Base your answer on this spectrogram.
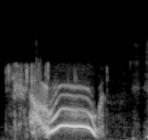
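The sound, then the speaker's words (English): A person imitates a wolf howl: one loud vocal cry that swoops upward, holds a steady pitch for under a second, then drops off abruptly. “I know you're always very good with that wolf howl. Can you wrap it up?”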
